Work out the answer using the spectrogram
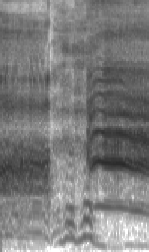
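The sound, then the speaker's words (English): A voice imitates a monster's scream: a loud, drawn-out growling roar that breaks off briefly in the middle, then resumes and holds steady to the end. “My dad would stomp around the house and scream like a monster. Like to anybody, any outside observer, it sounded like we were being abused, because all you'd hear is,”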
